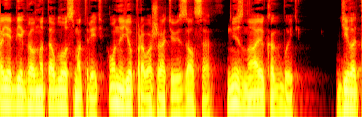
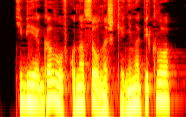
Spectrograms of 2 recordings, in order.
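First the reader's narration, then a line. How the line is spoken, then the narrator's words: Very sweet inquiry. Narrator (Russian): она очень ласково осведомилась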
